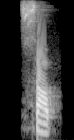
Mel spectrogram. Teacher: the final p t and K are unreleased in Cantonese this means that you must not release a burst of air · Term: final stops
